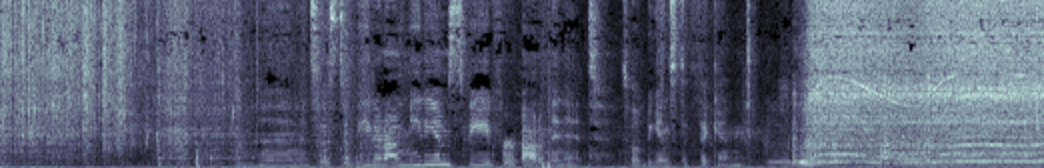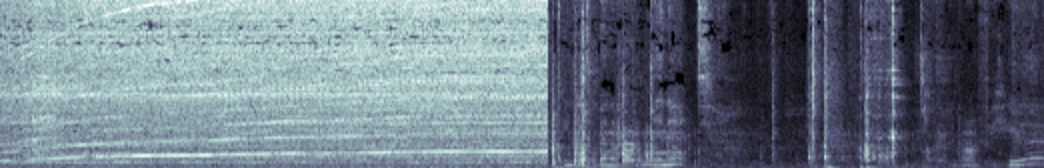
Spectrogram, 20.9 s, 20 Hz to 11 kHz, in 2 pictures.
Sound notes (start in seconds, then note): 7.8 stand mixer motor running as I work in the kitchen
